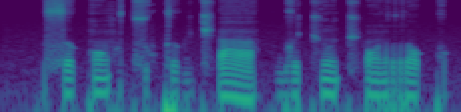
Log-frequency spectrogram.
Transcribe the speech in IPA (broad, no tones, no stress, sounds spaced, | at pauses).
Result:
s ɤ k ɔ̃ k t͡s u k ɾ ɤ ɡ t͡ʃʼ a | ɡ ɤ t͡ʃ ũ t͡ʃʼ ɔ̃ r ɔ k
